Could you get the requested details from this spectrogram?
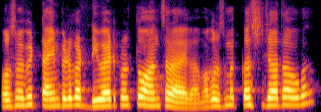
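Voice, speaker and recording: A man's voice: high voice, racing, darkish tone, clear, resonant tone. A man teaching a physics class in with a coaxing, playful manner, calling his students kids and urging them on. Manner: playful, calls himself lazy. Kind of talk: online classroom lecture. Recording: slightly muffled lecture recording.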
